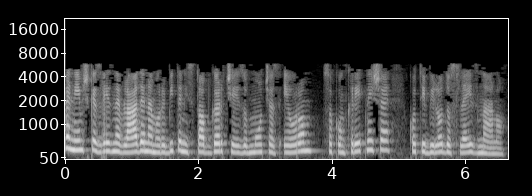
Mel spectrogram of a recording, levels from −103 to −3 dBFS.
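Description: From the start the speech sounds watery and swirly, with nothing above about 5.8 kHz, so it's dull and the s sounds go metallic. That's likely MP3 compression starved of bits, which fits a bitrate somewhere near 27 kbps, forcing the encoder to chop the treble and drop weak detail.

Then from 0.54 to 0.61 s there's a short, irregular burst of scratchy crackle just before "vlade na morebiten izstop". That's loose connector crackle: a worn or dirty contact briefly making and breaking, chopping the signal.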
